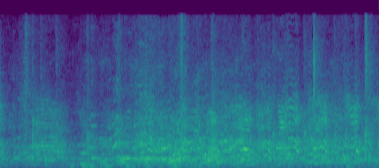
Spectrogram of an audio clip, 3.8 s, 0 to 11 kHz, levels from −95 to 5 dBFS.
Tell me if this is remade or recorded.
recorded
